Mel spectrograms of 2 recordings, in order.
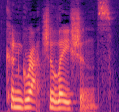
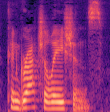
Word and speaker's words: congratulations: snapchat works I think some people struggle with this word because of the first syllable which is pronounced can and not con and because of the T which is pronounced sure there is also the tion which is pronounced tion I'll now say it slowly Kern Gras Chu Lai shuns congratulations the American pronunciation is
